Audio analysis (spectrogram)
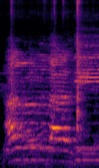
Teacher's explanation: Alladzi panjang dua harokat.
